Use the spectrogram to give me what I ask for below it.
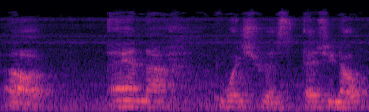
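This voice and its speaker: A woman with a medium-pitched voice and an American accent speaks over noticeable background noise. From Texas. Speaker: war veteran. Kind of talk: interview answer.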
